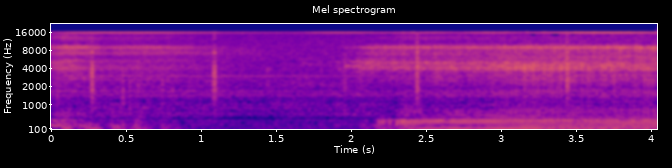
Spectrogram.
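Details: Sleeping French Bulldog, eyes possibly open, snoring softly: faint low breathing at first, then from about two seconds a steady, buzzing, rattling snore that carries on to the end.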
